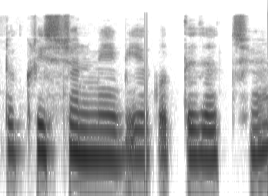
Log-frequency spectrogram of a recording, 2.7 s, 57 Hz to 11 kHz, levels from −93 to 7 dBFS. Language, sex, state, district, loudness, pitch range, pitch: Bengali, female, West Bengal, Jhargram, -21 LUFS, 170-195 Hz, 175 Hz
